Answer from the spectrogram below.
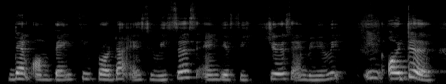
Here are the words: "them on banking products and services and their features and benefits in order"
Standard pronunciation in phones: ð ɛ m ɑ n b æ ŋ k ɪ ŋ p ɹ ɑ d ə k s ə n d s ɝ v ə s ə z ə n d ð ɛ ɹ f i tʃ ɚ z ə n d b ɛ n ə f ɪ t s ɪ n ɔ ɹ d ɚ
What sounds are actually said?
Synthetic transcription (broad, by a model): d ɛ m ɑ n b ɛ ŋ k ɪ ŋ p ɹ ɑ d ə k ə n s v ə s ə s ə n d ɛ f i tʃ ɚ s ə n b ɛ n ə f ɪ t ɪ n ɔ d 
